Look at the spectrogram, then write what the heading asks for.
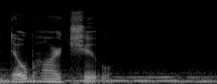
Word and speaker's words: dobhar-chú: got to start with the water drink the doar chu Irish pronunciation that oh yeah this is important too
